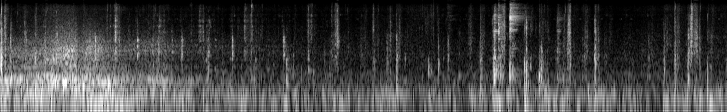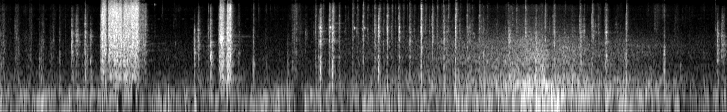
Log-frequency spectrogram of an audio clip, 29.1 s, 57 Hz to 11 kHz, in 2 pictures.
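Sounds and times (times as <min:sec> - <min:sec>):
tools clicking and knocking: 0:01.8 - 0:08.1, 0:09.6 - 0:12.0, 0:15.9 - 0:17.5, 0:18.4 - 0:19.8, 0:20.6 - 0:27.2.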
